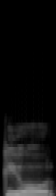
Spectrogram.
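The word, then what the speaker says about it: cure: देखने का प्रयास करेंगे यू आर ई अगर जुड़ा है तो हम लोग क्या करते हैं, ये जिसमें जुड़ा है इससे जो पहले वाला अक्षर होगा उसको हम लोग आधा अक्षर प्लस क्या कर देंगे, योर जोड़ देंगे। जैसे सी में जुड़ा तो सी का मतलब का, इसको आधा का पढ़ेंगे, इसको पढ़ेंगे क्योर।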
